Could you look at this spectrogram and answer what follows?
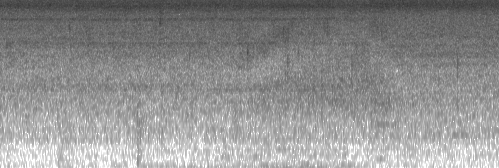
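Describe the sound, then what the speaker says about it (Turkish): Zucchini frying in hot oil, with a steady, even hiss and sizzle that holds at a constant level throughout and has no talk over it. "Kabakları kızarıyor."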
